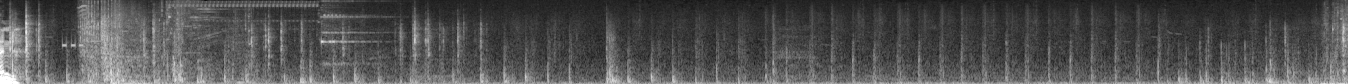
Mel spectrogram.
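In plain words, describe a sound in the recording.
Footsteps thud on wooden and stone floors.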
